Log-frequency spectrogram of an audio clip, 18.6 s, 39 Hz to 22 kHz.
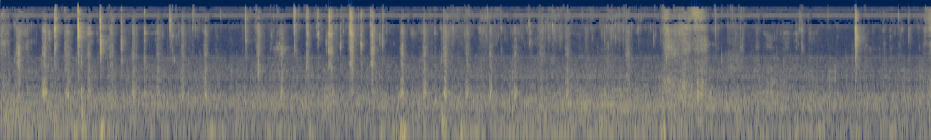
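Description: A person chewing and eating rice with fried pork close to the microphone: many small, irregular mouth clicks and crunches, with a brief hissing rustle about 13 seconds in.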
